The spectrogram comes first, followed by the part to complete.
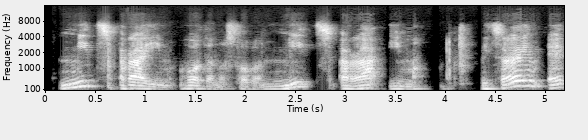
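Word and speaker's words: מצרים: Мицраим – это Египет. Так, вот буква цади, она имеет огласовку шева, поэтому читается она Мицраим, Мицраим, так.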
